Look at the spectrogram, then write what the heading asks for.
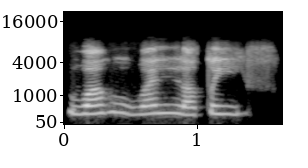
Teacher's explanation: لام یہاں پر لام شمسیہ ہے، اس کو ظاہر نہیں کرنا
